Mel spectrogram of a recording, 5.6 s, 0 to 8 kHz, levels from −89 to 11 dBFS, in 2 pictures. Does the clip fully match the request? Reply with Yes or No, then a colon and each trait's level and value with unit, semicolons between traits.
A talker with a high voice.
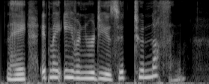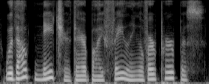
Yes: high, 195 Hz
